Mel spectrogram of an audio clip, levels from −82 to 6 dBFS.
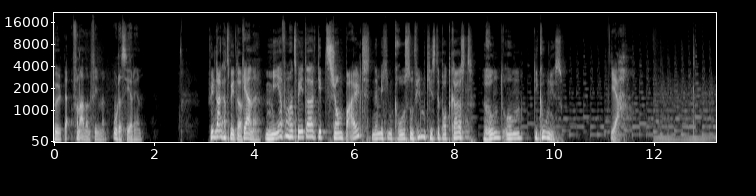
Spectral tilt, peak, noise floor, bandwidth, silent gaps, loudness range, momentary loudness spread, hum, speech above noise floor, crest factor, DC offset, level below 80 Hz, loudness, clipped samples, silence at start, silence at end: -6 dB/octave; -2 dBFS; -73 dBFS; 16 kHz; none; 8 LU; 21 LU; none; 57 dB; 16 dB; under 0.1%; -44 dBFS; -16 LUFS; under 0.1%; 0 s; 0 s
